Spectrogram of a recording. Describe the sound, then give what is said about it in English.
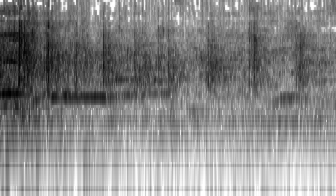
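Applause from a church audience welcoming a speaker who is about to give a testimony, a steady wash of clapping that stays fairly faint and even throughout. “Please put your hands together as we welcome Richard Menu to share his testimony with us.”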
